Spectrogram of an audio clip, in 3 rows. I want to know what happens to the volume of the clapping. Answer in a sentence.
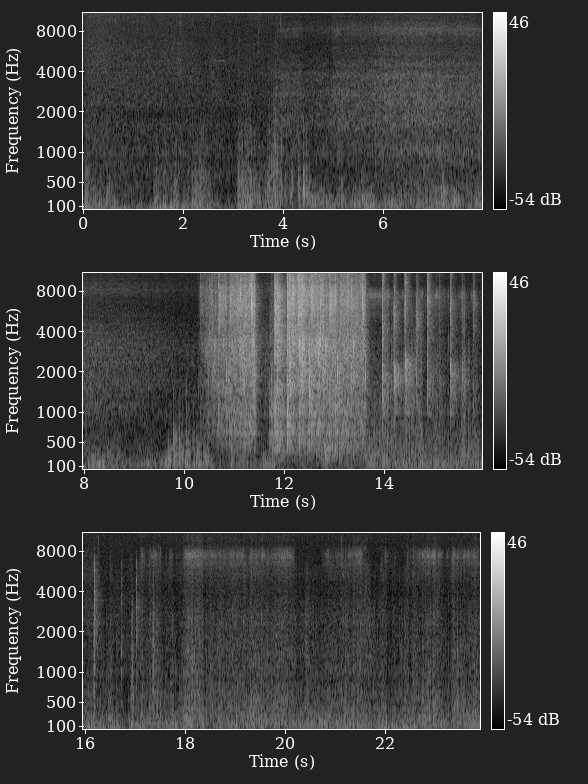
The volume of the clapping goes down.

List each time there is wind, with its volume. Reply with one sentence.
The wind can be heard from 0.0 to 23.8 s, at a steady volume.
